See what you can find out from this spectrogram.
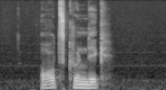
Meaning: local, knowing one's way around (being familiar with navigating a locality)
- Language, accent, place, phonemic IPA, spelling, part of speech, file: German, Germany, Berlin, /ˈɔʁt͡sˌkʊndɪk/, ortskundig, adjective, De-ortskundig.ogg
